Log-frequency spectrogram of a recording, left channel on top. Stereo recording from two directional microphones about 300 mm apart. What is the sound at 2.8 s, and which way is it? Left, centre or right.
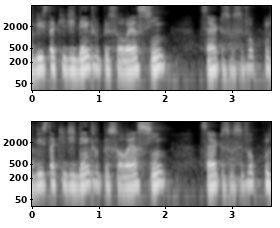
Speech, right.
